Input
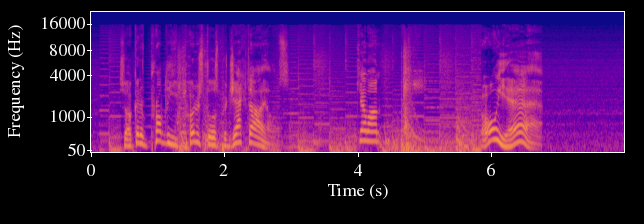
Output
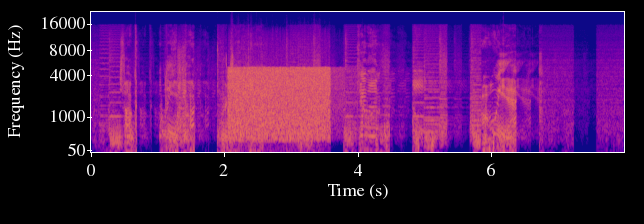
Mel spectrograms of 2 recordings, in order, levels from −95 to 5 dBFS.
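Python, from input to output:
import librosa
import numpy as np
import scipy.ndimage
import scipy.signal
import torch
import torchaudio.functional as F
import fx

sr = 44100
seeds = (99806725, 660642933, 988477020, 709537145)

p1 = fx.octave_divider(x, sr, octaves=1, level_db=3.0)
p2 = fx.spec_gate(p1, sr, threshold_db=-15, keep='weak')
p3 = fx.step_gate(p2, sr, bpm=87, pattern='xxxx..xxx..', floor_db=-60.0, edge_ms=4.5)
p4 = fx.rider(p3, sr, range_db=4, speed_s=0.5)
p5 = p3 + (p4 * librosa.db_to_amplitude(0.0))
p6 = fx.spec_paint(p5, sr, seeds[0], shape='noise', start_s=2.05, length_s=1.55, low_hz=260.0, high_hz=5100.0, level_db=-22.0)
p7 = 10.0 ** (-12.5 / 20.0) * np.tanh(p6 / 10.0 ** (-12.5 / 20.0))
y = p7 + fx.echo_thinned(p7, sr, ms=221, feedback_pct=55, hz=790.0, wet_db=-17, dry=0)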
